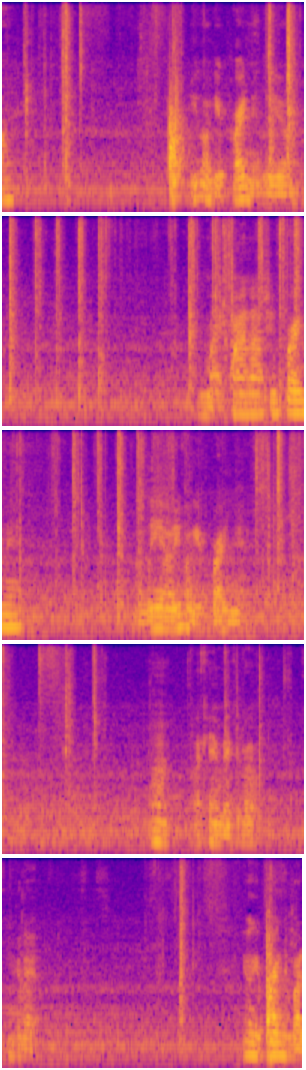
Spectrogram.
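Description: A card taps down onto a wooden table.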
